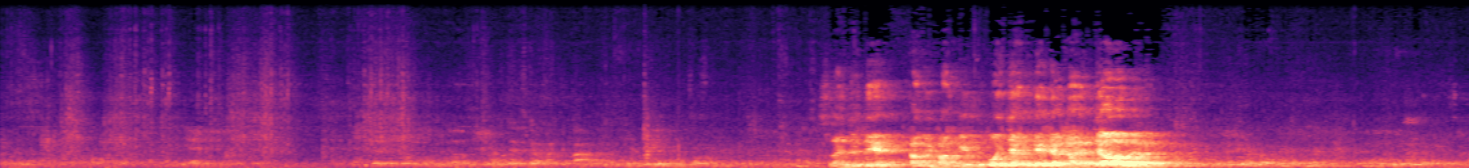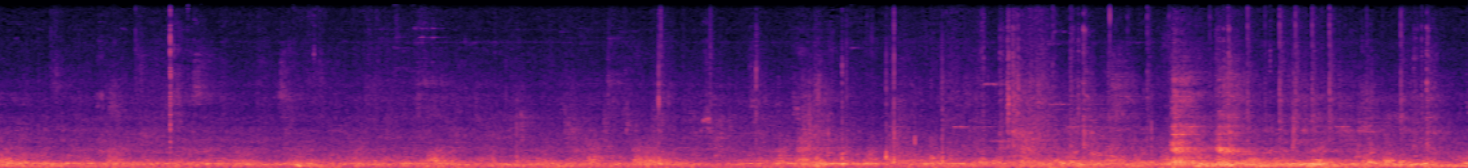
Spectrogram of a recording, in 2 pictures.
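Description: A crowd of men and women murmurs quietly in a large room.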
